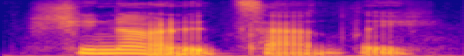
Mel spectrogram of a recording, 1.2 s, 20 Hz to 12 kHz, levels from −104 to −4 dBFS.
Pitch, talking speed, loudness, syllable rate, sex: 205 Hz, 155 wpm, -22 LUFS, 4.9 syllables/s, female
